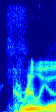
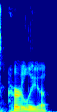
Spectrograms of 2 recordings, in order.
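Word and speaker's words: Kirlia: We always read it wrong. Curillia is what we always want to say, but it's Curia.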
